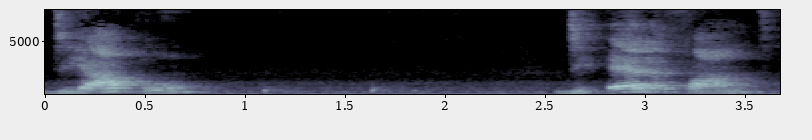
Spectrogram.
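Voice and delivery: "The" said as thee in "The other man"; "The other man" with the long thee sound; the before vowel. Shown as a demonstration. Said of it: "cuando después de the viene una vocal".

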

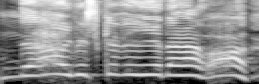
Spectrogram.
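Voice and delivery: put-on high, drawn-out party-kid voice; high, rowdy young comics wanting to party on. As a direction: whoop like hyped twenty-year-olds.

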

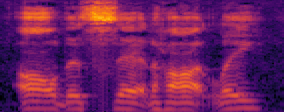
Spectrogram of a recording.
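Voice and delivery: plain reading voice

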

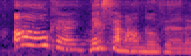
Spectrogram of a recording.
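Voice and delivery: cheerful mock realization. Nurse modelling what the patient will say, upbeat. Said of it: "You'll say".

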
